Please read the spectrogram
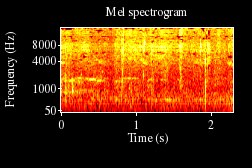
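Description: Faint bird calls in the background, with one sharp click just after the start.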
